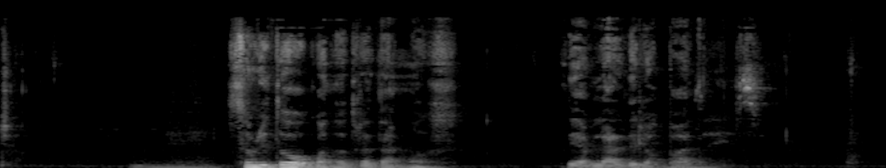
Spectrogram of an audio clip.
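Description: An older woman speaks calmly and close up, in short phrases.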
